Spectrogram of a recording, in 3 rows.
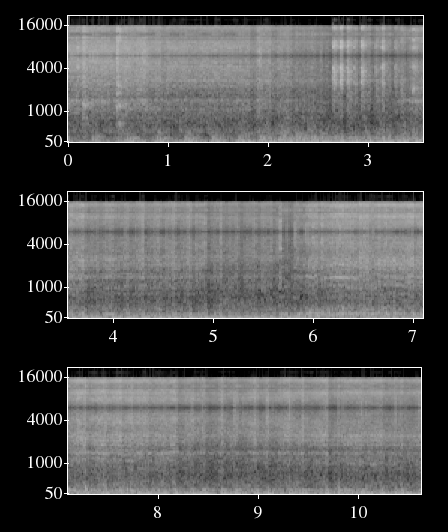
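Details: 6.0 V8 in a Blazer on a restart attempt: runs roughly at idle with heavy, rapid knocking that follows engine speed; metal found in the oil. Spun bearing suspected, not confirmed.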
